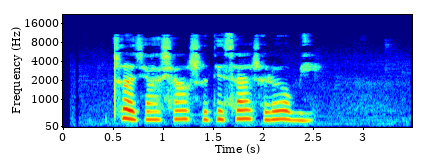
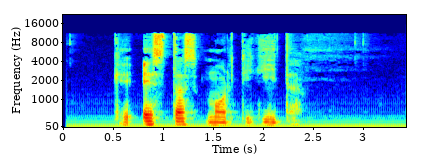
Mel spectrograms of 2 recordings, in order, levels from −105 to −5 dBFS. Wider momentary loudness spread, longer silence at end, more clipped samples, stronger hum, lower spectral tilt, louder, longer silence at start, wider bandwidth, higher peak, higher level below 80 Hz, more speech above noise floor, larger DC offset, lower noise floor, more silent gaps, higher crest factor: second, 14 LU vs 19 LU; first, 1 s vs 0.5 s; neither; second, none vs 50 Hz at -45 dBFS; about the same, -3 dB/octave vs -4 dB/octave; second, -28 LUFS vs -24 LUFS; about the same, 0.5 s vs 0.5 s; about the same, 11.5 kHz vs 11.5 kHz; second, -10 dBFS vs -4 dBFS; second, -86 dBFS vs -46 dBFS; first, 40 dB vs 22 dB; neither; first, -68 dBFS vs -46 dBFS; neither; about the same, 20 dB vs 22 dB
